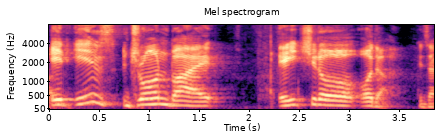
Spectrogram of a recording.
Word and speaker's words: Eiichiro Oda: It is drawn by Eiichiro Oda.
